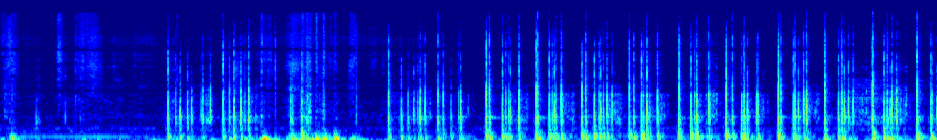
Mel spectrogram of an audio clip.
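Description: A large, thin, rigid white plastic serving tray, held upright in front of the microphone, is tapped and scratched with fingertips and nails. Soft scratching opens the clip, then a dense run of quick, dull, hollow taps mixed with scratchy rubbing follows. The taps are bass-heavy and die away almost instantly.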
